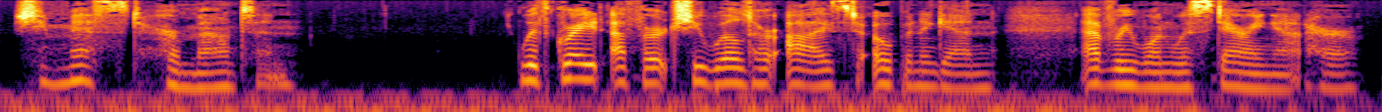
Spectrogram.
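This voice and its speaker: A woman narrating a children's story in a calm, measured way. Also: low-pitched, no echo, studio quality.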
